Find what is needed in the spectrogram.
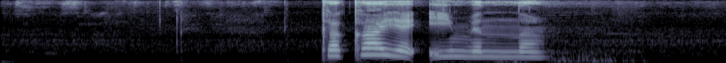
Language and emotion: Russian, angry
